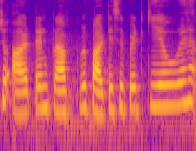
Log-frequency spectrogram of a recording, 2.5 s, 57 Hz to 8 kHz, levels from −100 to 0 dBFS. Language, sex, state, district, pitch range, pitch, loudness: Hindi, female, Chhattisgarh, Bilaspur, 210-250 Hz, 235 Hz, -21 LUFS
